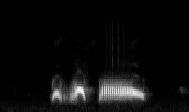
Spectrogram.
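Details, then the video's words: Spotted dove giving a loud, resonant challenge coo used to provoke fighting: two short hooting notes, then a longer sustained, slightly pulsing coo that falls away at the end, in a quiet background. "Tiếng chim cu gáy thúc bổi rất to và vang/ cu gáy thúc đấu"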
